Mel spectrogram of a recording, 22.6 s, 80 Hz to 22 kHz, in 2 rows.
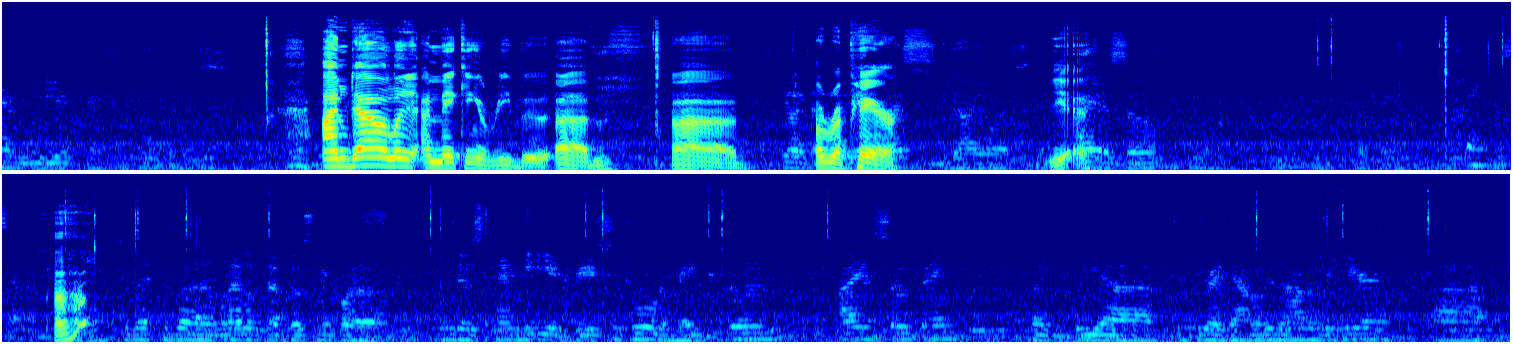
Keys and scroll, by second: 14.7 ctrl+z.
